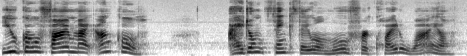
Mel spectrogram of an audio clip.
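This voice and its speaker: A woman's voice: sits high, animated, normal speed, a bit bright, pitched above the performer's own voice, exaggerated voice. Practical, loyal young watchman for an audiobook female reader in the part, resolute, plain-spoken. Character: loyal, practical young man standing guard.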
